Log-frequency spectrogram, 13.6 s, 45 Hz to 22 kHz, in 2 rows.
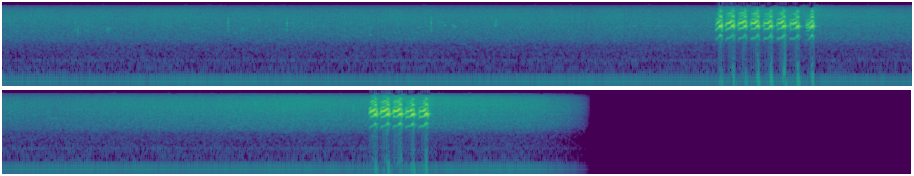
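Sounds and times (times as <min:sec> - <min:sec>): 
Semipalmated Sandpiper giving harsh pulsed trills: 0:00.0 - 0:06.2, 0:09.6 - 0:10.1
background hiss: 0:00.0 - 0:11.2.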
